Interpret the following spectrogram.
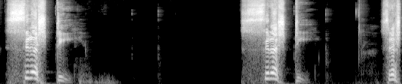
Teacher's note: ये जो आवाज देता है रे प्लस छोटी वाली ई की आवाज देता है ये और इसकी जो ध्वनी होती है मेरे भाई वो री होती है ऋ इसकी ध्वनि ऋ होती है।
